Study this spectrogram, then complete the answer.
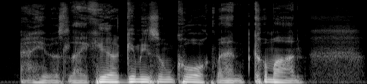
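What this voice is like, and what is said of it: Put-on accent, admittedly wrong. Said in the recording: “I'm doing a wrong accent”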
